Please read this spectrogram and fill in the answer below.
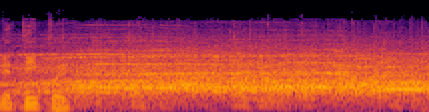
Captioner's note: applause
